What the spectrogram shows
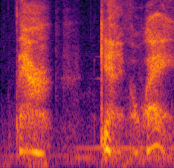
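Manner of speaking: fierce, intense, hushed whisper. Narrating a story, Gabi stares after the retreating enemies and gives an intense whisper. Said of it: "stares as she whispers to herself".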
